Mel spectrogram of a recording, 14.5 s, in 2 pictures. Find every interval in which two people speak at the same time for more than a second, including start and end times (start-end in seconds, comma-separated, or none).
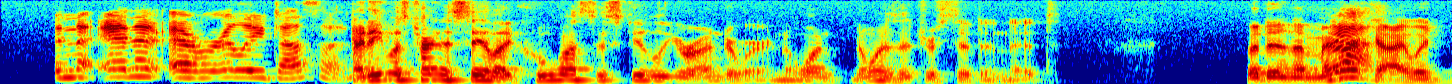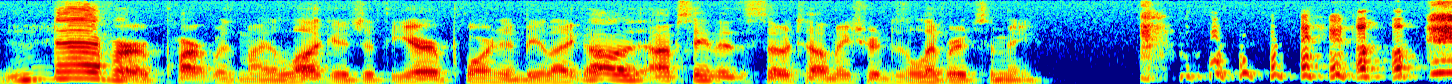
none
